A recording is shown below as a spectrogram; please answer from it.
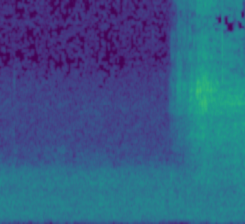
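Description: Faint, steady room tone with a low hum underneath; no distinct sound event.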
